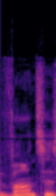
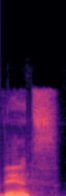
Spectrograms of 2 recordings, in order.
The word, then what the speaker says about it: Vance: All right, now let's go to JD Vance's speech in Michigan, where he goes, I gotta stop doing it, it's so stupid. Vince?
